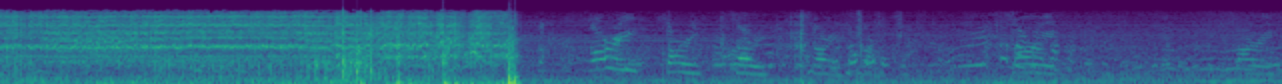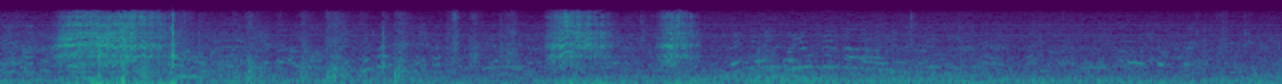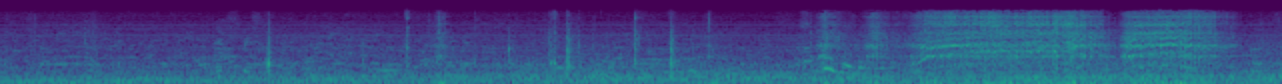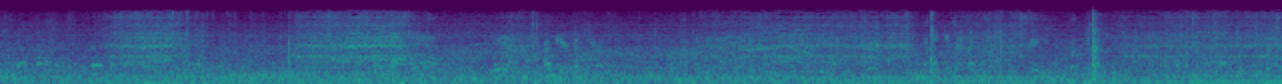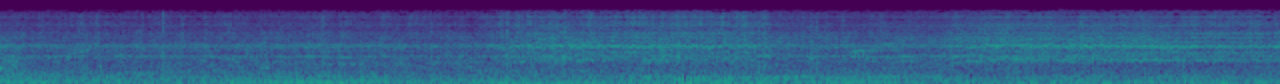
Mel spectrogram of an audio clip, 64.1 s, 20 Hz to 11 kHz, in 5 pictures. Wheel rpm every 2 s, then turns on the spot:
220, 230, 120, 0, 0, 0, 30, 30, 0, 30, 0, 0, 0, 0, 0, 0, 0, 70, 140, 20, 40, 40, 10, 60, 30, 60, 70, 70, 100, 100, 90, 110.
none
